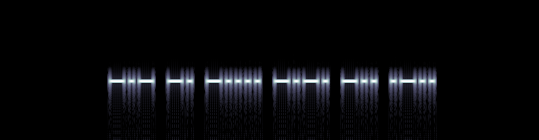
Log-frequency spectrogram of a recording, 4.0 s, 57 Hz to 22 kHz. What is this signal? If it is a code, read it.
Morse code, heard as a keyed tone, about 32 wpm, 700 Hz. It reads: KN6CDL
